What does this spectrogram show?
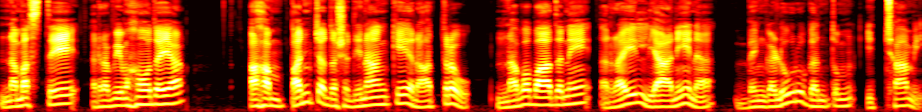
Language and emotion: Sanskrit, neutral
